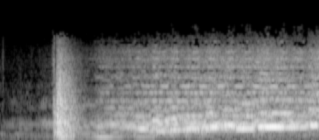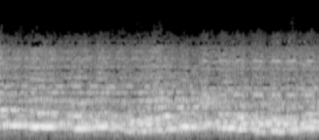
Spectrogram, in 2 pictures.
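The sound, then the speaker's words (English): A door slams shut with one sharp, heavy bang, then a sustained, steady swell of tonal music carries on for several seconds without any talking. “Then I walk right out and slam the door. Really properly too, sir, if I may say so.”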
